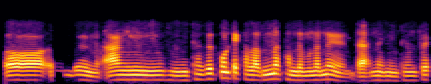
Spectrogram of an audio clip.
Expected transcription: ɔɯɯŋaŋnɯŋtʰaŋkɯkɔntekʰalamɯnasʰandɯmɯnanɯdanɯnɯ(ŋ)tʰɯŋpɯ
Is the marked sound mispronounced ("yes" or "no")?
no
